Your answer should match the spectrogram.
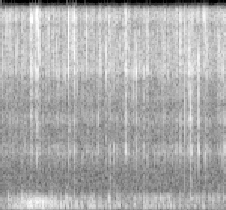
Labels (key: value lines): label: biophony
recorder: HydroMoth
